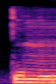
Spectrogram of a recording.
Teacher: Ku ada hembusan udara ketika membacanya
